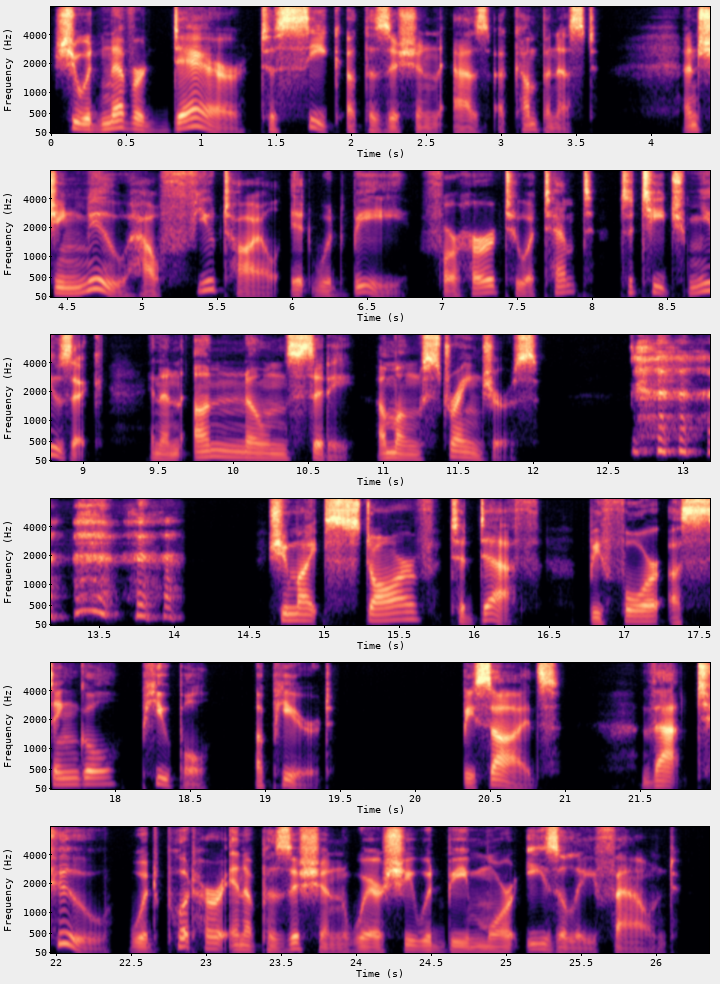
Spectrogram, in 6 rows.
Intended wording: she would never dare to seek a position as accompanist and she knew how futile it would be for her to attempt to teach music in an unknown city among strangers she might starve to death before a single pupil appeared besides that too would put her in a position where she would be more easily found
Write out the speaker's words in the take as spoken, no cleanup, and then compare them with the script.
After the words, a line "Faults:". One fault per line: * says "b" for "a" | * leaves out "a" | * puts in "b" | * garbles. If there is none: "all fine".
she would never dare to seek a position as accompanist and she knew how futile it would be for her to attempt to teach music in an unknown city among strangers she might starve to death before a single pupil appeared besides that too would put her in a position where she would be more easily found
Faults:
all fine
